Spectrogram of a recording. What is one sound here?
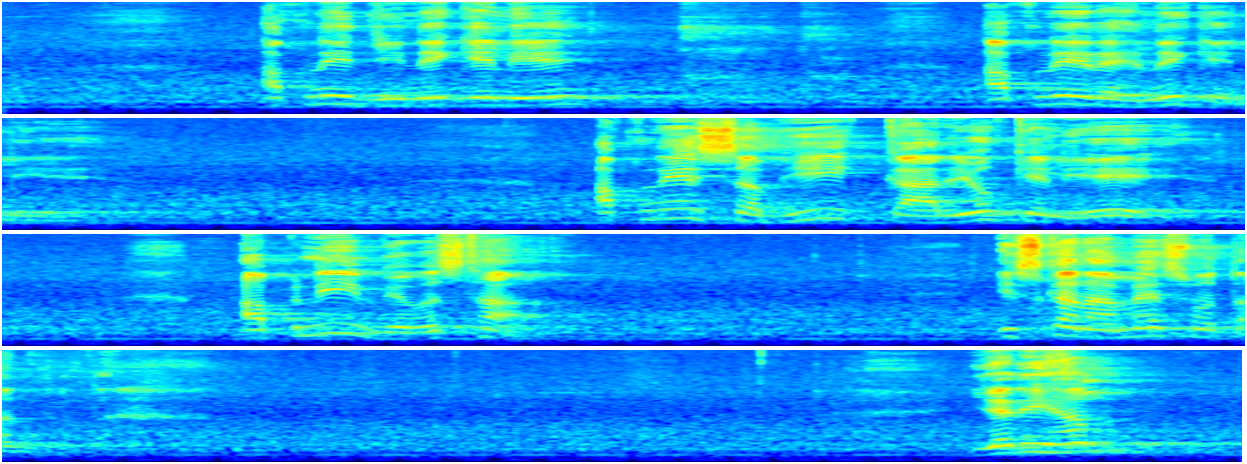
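An elderly man speaks slowly in short phrases through a microphone, with pauses between them.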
